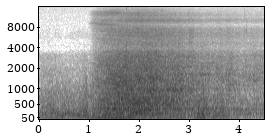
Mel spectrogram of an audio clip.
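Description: A truck roars past close by.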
